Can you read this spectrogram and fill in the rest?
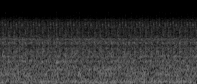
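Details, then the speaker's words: Petrol V6 at idle, engine bay, salvage auction car; steady even idle with no ticking or knocking heard, seems half decent. Normal idle. "half decent. I don't hear it really ticking or anything."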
